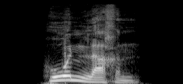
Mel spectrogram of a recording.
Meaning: 1. to laugh mockingly 2. to mock, to make a mockery of
- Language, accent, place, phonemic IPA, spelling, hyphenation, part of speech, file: German, Germany, Berlin, /ˈhoːnˌlaxn̩/, hohnlachen, hohn‧la‧chen, verb, De-hohnlachen.ogg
